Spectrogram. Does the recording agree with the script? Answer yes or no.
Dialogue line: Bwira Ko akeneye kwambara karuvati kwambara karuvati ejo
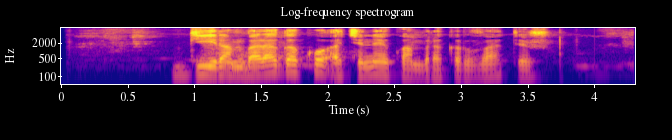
no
